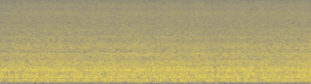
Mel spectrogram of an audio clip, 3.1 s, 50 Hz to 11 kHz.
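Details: RV air conditioner running on a generator with a Supco SPP6 hard start capacitor fitted, in the upper 80s, with the converter and other loads off: a steady fan whoosh over a constant compressor drone, no surging or stalling. Running normally.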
